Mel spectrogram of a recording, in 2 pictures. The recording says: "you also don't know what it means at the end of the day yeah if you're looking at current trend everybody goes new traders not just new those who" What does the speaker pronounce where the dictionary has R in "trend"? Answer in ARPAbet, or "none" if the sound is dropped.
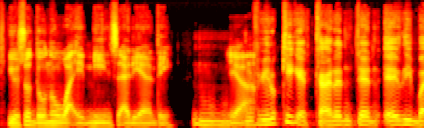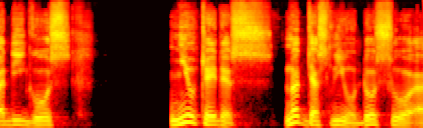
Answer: none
